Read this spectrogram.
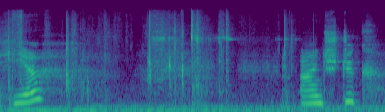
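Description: Paper rustles and slides across a table.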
